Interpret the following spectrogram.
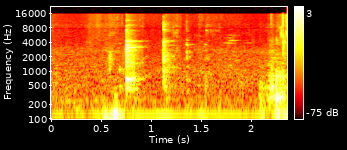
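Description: Glassware clinking faintly a few times as a whiskey bottle and tasting glass are handled, with a brief ring about three quarters of a second in.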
